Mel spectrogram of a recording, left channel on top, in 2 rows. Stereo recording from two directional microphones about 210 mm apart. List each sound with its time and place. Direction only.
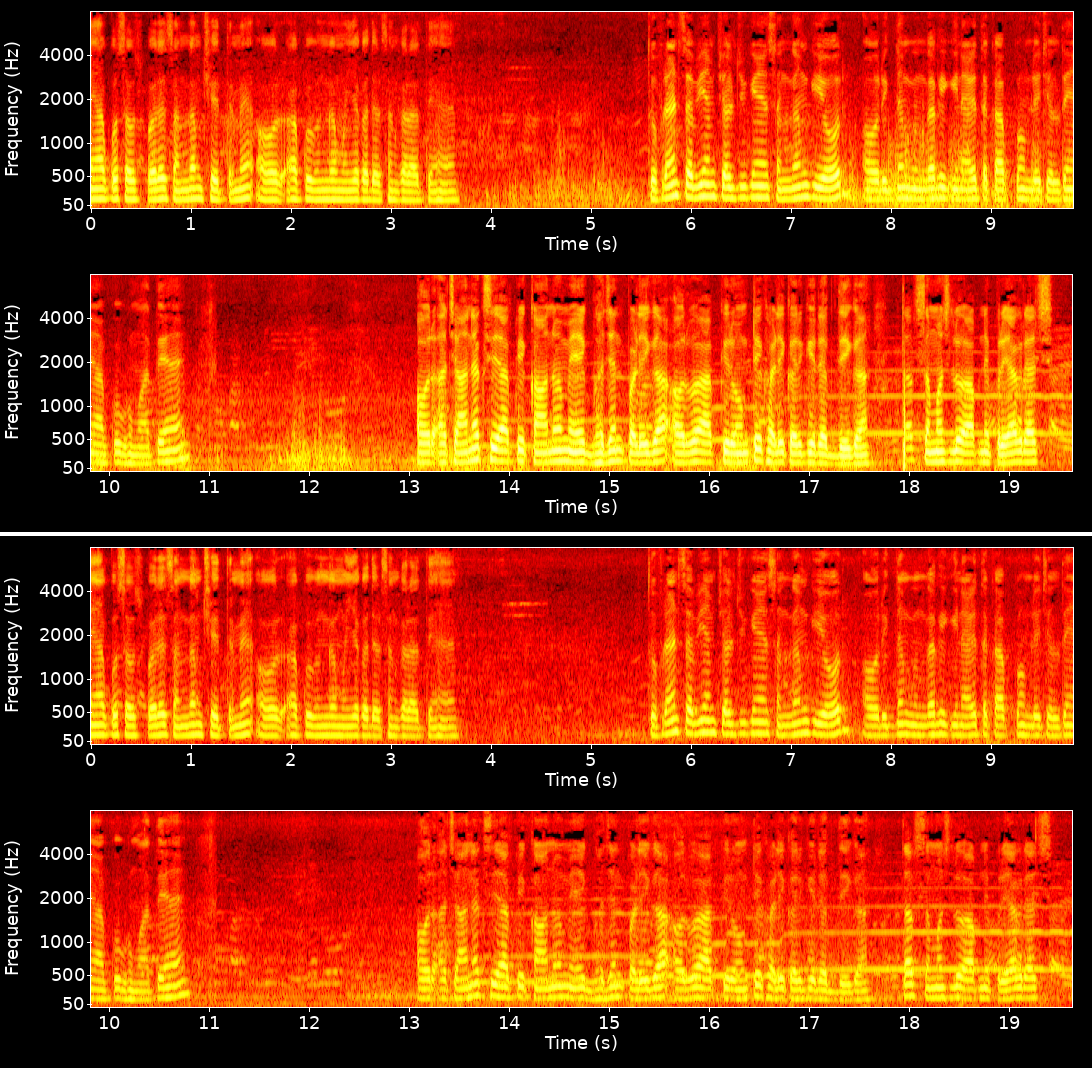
0.0 s speech: 5° left (ahead or behind)
5.6 s speech: 15° left (ahead or behind)
13.0 s speech: 40° left (ahead or behind)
